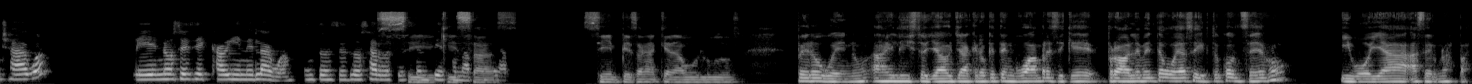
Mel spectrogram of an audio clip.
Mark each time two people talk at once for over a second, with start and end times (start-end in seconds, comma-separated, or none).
3.7-5.1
